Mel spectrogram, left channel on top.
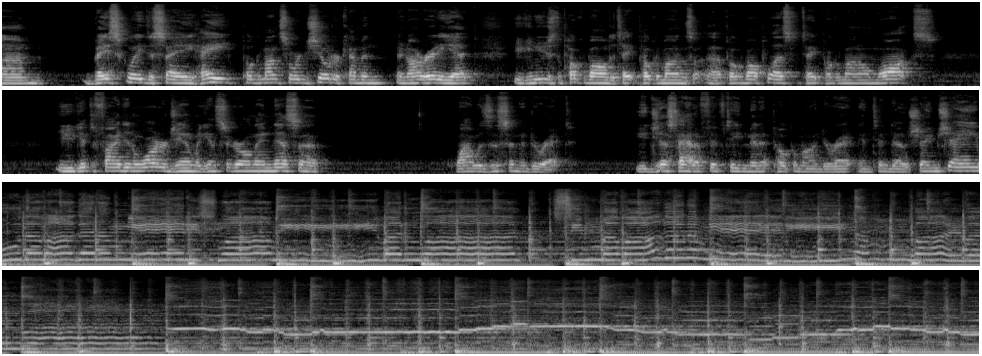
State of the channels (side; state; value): both; different; correlation 0.00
